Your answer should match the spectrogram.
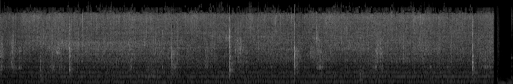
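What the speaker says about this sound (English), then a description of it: "Gonna give it a stir." Jamaican pepper shrimp frying in a pan on the stove as a spoon stirs it, a continuous loud sizzle broken by regular scraping clacks, ending abruptly, with no talking.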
